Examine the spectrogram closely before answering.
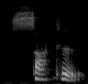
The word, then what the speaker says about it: subtle: බලන්න silent letter B තියෙන ඒවා. Det, doubt, subtle. මේ හැම තැනකම මට මාක් කරන්න දෙයක් නෑ. පුතාලට පේනවා red letter එක මොකක්ද? silent letter එක. එතකොට මෙතන det කිව්වම ණය, doubt කිව්වම සැකය, subtle කිව්වම බොහොම සියුම්ව කියන එක. එතකොට මේ හැම තැනකදීම b කියලා තිබුණාට book, bag වගේ b sound එකක්, baby වගේ b sound එකක් එන්නේ නැහැ.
